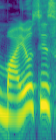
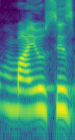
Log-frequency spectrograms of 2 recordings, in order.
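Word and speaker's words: meiosis: मायोसिस का बात है जिसको आप मयोसिस भी बोलते हो मायोसिस मेनली उसको बोलते हैं बच्चों हम लोग भी शुरू से मयोसिस मयोसिस बोलते आए थे बट बेसिकली उसको मायोसिस प्रोनाउंस करते हैं तो अगर वीडियो में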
